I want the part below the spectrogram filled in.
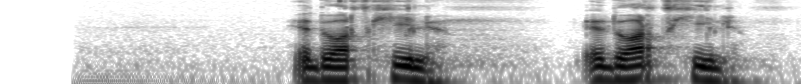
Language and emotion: Russian, neutral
